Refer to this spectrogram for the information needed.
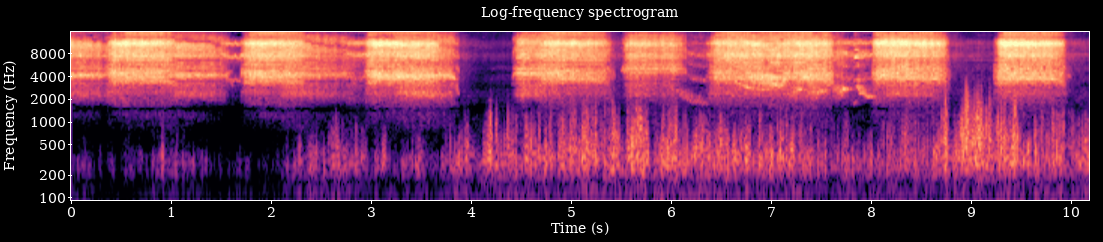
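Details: Common mynas feeding young at the nest; quiet rustling, then a series of loud, harsh hissing bursts of about a second each, eight in a row with short gaps.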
